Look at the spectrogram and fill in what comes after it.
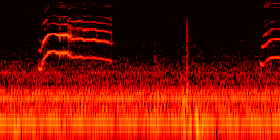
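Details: Rescued black kitten, found on a fishing trip and now with an older man, gives two high meows: a long one that rises then slides down, and a shorter one near the end, over a steady low hum.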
